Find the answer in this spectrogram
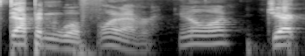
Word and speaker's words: Steppenwolf: can correct my pronunciation every time you said Stefan wolf it's Steppenwolf whatever you know what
